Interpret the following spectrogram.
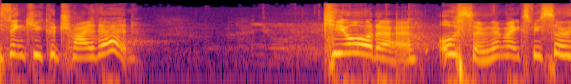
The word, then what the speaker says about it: kia ora: So the way you say it is this portion is said like key, like lock and key. And the second portion is like the oar on a boat, right, to paddle.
